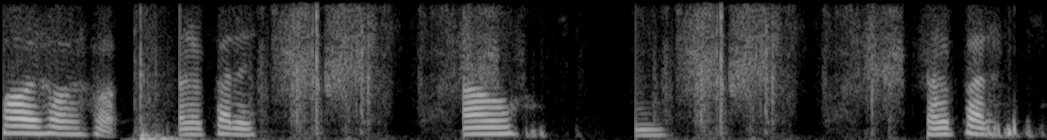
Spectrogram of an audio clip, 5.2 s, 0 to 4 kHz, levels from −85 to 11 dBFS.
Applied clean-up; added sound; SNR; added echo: none; Slam + Crumpling, crinkling; 11 dB; none.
